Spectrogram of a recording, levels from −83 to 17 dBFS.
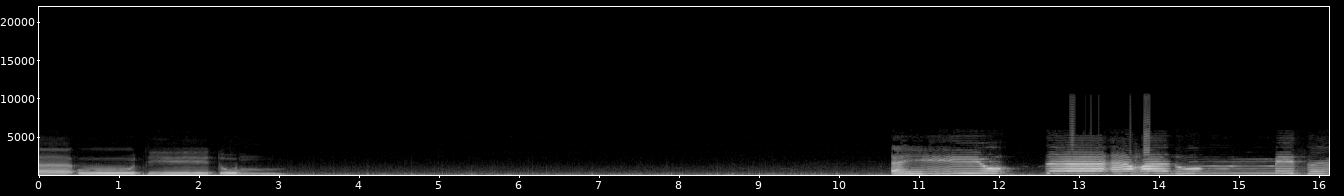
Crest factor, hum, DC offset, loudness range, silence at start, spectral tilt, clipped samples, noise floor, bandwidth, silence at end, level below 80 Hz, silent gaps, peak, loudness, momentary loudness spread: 18 dB; none; under 0.1%; 13 LU; 0 s; -8.5 dB/octave; under 0.1%; -45 dBFS; 7.4 kHz; 0 s; -48 dBFS; none; 0 dBFS; -15 LUFS; 20 LU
